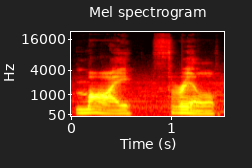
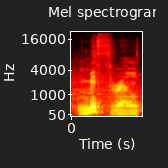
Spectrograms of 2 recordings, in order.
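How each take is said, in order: First: The name is split into two separate parts. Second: The name is said as one smooth word. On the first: The speaker calls it wrong. "broke it into two parts" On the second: The speaker calls it right. "saying it as one word"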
